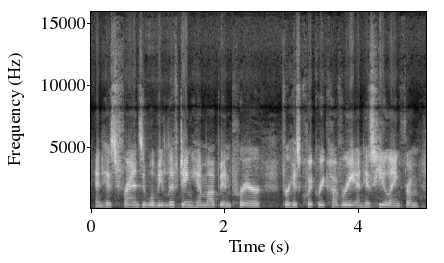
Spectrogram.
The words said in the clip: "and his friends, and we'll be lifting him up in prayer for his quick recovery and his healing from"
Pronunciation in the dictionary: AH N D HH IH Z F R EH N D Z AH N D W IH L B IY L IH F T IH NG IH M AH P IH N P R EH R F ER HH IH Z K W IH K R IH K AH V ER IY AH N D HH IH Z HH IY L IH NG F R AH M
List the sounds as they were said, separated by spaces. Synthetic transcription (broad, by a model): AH N IH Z F R EH N D Z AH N W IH L B IY L IH F T IH NG IH M AH P IH N P R EH R F ER IH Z K W IH K R IH K AH V ER IY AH N IH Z HH IY L IH NG F R AH M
